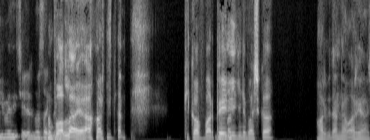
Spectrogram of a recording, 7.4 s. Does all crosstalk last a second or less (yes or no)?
yes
